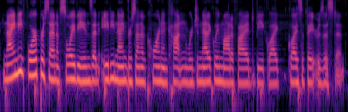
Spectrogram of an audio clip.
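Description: Clear-voiced podcast host in casual explainer mode. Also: medium pitch, level tone, brisk, no room sound, studio quality. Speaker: podcast co-host presenting research. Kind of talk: casual explanatory talk with joking asides.

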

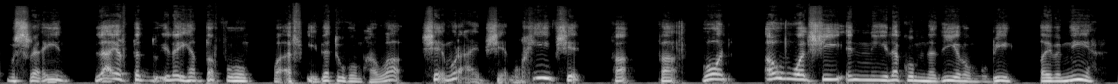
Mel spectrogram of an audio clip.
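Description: Fast high-voiced Levantine man preaching. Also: dry recording, studio quality. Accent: Levantine Arabic. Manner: animated, rhetorical questions, Quran quotes woven into dialect. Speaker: Islamic lecturer. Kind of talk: religious podcast lesson.

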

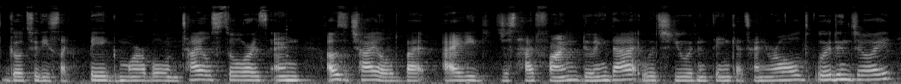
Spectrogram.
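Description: A woman's voice: lowish voice, darkish tone. A young adult woman from Saudi Arabia, a podcast guest, telling her story in a casual interview with frequent "like" and "you know". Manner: conversational, peppered with "like" and "you know".

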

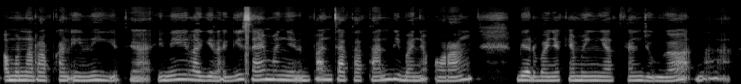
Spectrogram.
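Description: A woman's voice: medium pitch, fairly even intonation, moderate pace, creaky, a little mellow, no echo. A woman giving a casual teaching talk on family communication, explaining step by step with worked examples and frequent fillers. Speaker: parenting speaker.

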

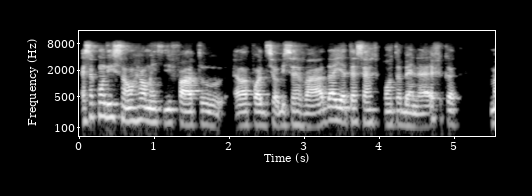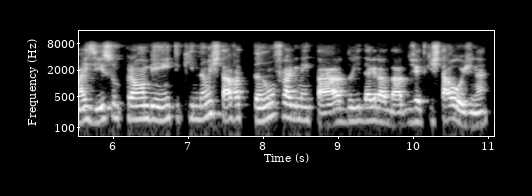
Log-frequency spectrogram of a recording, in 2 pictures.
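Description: A man's voice: mid-range voice, normal speed, a little mellow. A man with a Brazilian Portuguese accent, a teacher hosting an educational podcast, explaining in a teacherly way and often ending with tag questions.

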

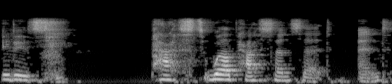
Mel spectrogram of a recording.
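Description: A woman's voice: mid-range voice, extremely slow, fairly bright tone, echoey room, slight background noise, low-quality recording. A woman running a tabletop game as game master, narrating casually with lots of fillers. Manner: casual, filler-heavy narration with many likes and ums.

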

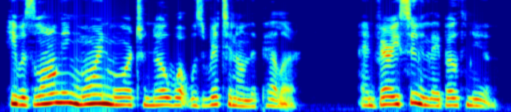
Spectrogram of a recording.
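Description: A woman's voice: mid-range voice, fairly quick, dark tone, no echo. Woman reading a children's story. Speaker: audiobook narrator. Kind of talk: scripted storybook narration.

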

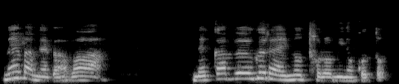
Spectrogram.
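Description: A woman in relaxed casual chat with a friend, trying out odd sounds and laughing along. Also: mid-range voice, moderate pace, breathy edge. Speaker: co-host. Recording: dull lo-fi recording.

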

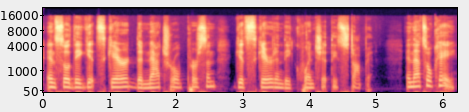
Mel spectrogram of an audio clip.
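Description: A woman speaking as a guest minister, earnestly telling a faith testimony and slowly acting out the prayers she leads. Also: lowish voice, fairly even intonation, vocal fry, no room sound, clean studio sound. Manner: earnest, slow and deliberate, acts out prayers. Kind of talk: testimony in a podcast interview.

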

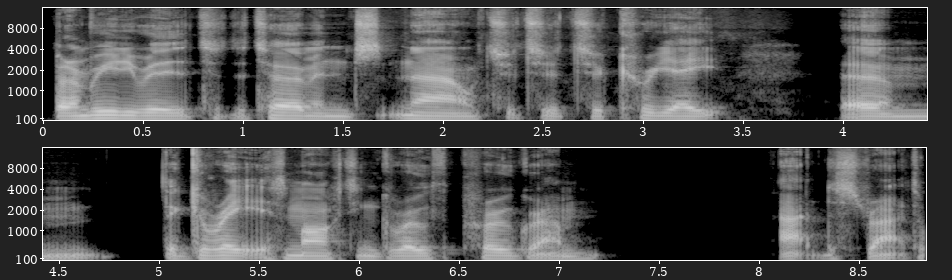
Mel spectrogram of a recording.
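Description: A man's voice: sits low, creaky, a little mellow, no room sound, studio quality. A tired British man hosting his own podcast, talking on in a rambling way with many fillers and repeated words. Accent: British English. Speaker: podcast host and entrepreneur. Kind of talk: solo podcast monologue.

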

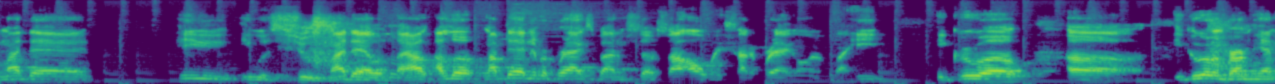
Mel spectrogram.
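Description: A young man from Alabama, a college basketball player chatting as a podcast guest in a relaxed, rambling way. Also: on the low side. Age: young adult. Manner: relaxed, rambling, many restarts. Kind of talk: casual interview chat.

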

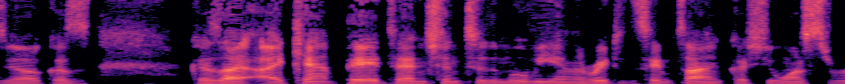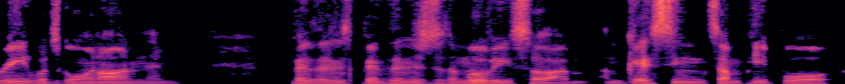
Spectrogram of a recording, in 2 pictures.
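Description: A man's voice: mid-range voice, darkish tone, no echo. Hesitant man chatting on a podcast. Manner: hesitant, lots of restarts and fillers. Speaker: podcast co-host. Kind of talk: casual chat.

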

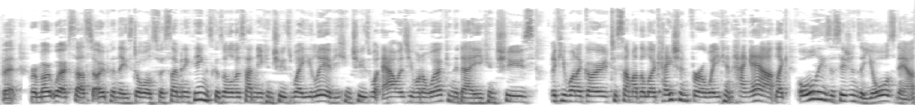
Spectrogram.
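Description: A woman's voice: deep voice, a little hiss or hum. A woman, a company CEO guest, talking animatedly in a casual interview, often saying "like" and laughing. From Australia.

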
